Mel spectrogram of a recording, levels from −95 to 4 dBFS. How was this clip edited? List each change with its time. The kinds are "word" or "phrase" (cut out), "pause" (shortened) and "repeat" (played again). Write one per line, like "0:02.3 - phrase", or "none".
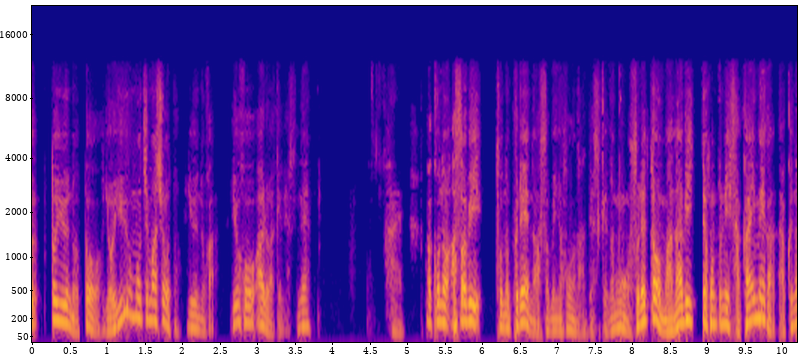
0:05.1 - pause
